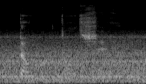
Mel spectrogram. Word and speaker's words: dolce: Chavo_134, aka Joel's brother, recommended a vanilla bean frap with 3 pumps of cinnamon dolce.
